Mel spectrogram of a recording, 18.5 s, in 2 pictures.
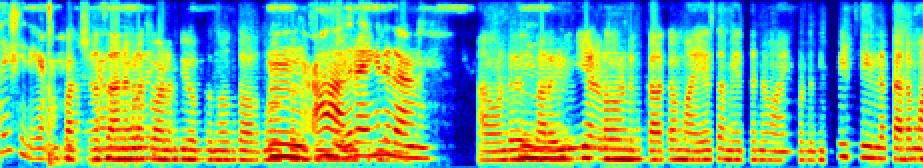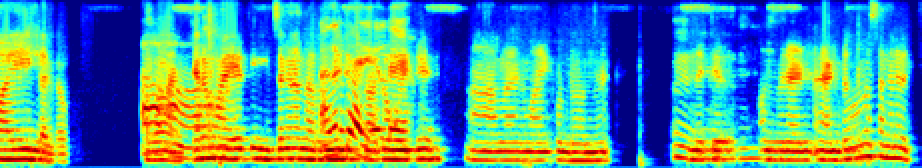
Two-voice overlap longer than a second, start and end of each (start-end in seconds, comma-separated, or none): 2.7-4.2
